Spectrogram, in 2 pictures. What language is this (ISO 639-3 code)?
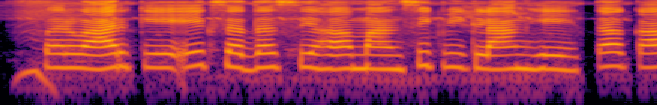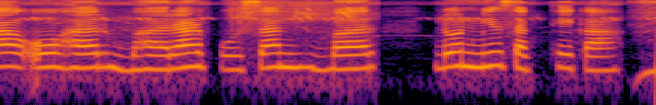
hne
